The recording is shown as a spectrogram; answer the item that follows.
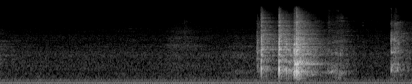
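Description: Plates and cutlery clattering on a glass dining table: a quick run of clinks about two and a half seconds in, the loudest part, then one more knock near the end.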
